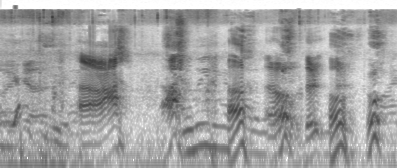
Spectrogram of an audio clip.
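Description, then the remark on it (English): A person imitates a dog barking, giving a string of five or six short, loud woofs after a brief whining, yelping sound. “Barking like dogs, dude.”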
